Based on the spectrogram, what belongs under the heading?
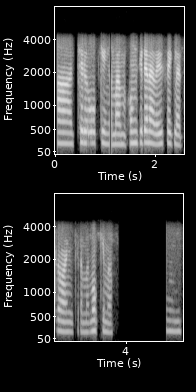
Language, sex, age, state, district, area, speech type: Tamil, female, 30-45, Tamil Nadu, Cuddalore, urban, conversation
